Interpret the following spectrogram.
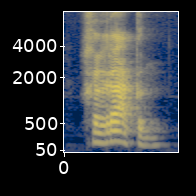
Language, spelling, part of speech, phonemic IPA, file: Dutch, geraken, verb, /ɣəˈraːkə(n)/, Nl-geraken.ogg
- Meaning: 1. to reach, to attain 2. to end up 3. to touch 4. to hit, to strike (a target)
